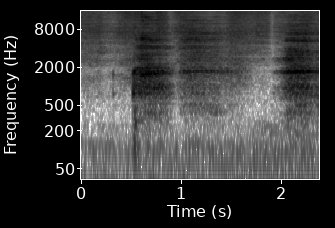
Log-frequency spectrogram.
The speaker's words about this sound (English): Her breathing becomes heavier and heavier as she watches her servant suck your cock deeper and deeper.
